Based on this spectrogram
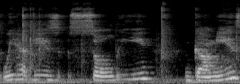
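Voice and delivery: ordinary talk, nothing marked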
